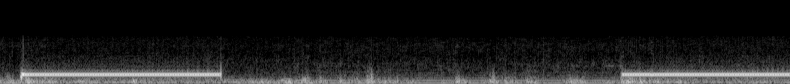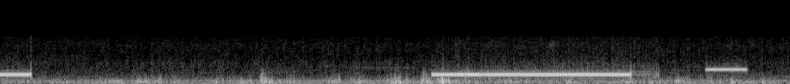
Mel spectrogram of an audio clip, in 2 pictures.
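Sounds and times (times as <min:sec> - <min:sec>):
telephone tones while a call is being transferred: 0:00.2 - 0:02.2, 0:06.2 - 0:08.2, 0:12.2 - 0:15.4
brief higher beep: 0:15.0 - 0:15.4.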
